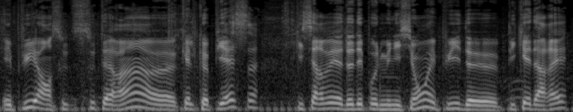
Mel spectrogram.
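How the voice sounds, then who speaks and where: A man's voice: fairly high pitch, moderate pace, a little hiss or hum. A man from a heritage association, outdoors in a forest, explaining the site steadily with many filler hesitations. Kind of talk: explanatory interview answers.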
